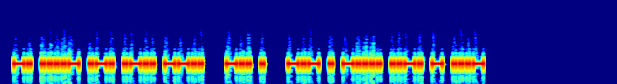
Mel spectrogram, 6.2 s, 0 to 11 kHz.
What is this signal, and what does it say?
Morse code, heard as a keyed tone, about 36 wpm, 690 Hz. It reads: N4RLZ DE KE6FTV
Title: USA Callsign DE Callsign 35wpm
